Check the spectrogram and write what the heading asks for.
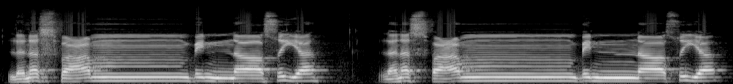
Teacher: یعنی نون ساکن اور تنوین کو میم سے بدل کر غنہ کے ساتھ پڑھیں گے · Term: قلب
